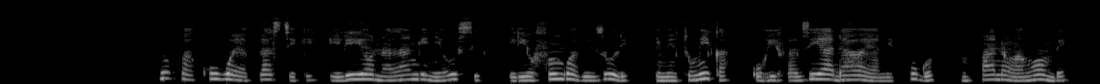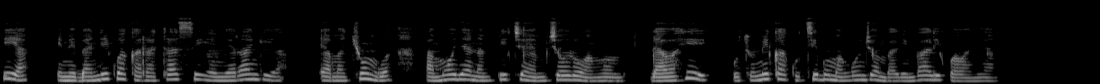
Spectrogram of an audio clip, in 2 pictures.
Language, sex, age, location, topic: Swahili, female, 36-49, Dar es Salaam, agriculture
